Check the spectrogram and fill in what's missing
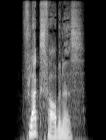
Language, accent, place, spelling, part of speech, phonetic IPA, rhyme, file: German, Germany, Berlin, flachsfarbenes, adjective, [ˈflaksˌfaʁbənəs], -aksfaʁbənəs, De-flachsfarbenes.ogg
- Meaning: strong/mixed nominative/accusative neuter singular of flachsfarben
